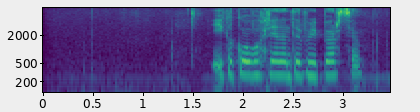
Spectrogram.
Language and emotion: Russian, neutral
